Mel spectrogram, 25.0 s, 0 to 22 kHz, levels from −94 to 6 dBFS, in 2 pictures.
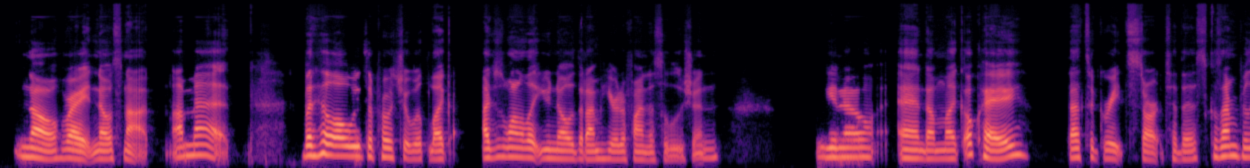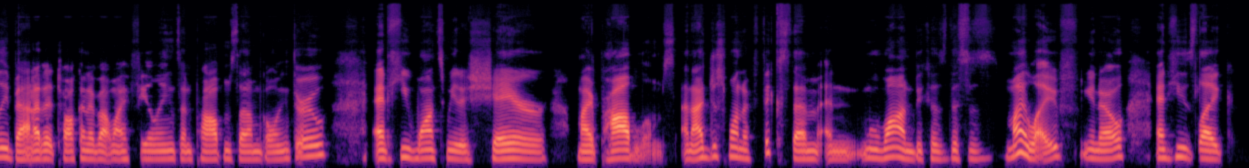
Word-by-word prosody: No, 185 - +5
right, 160 -4 +4
no, 150 +1 +2
it's 155 - -7
not. - - 0 0.2
I'm 190 +4 0
mad, 225 0 +1 0.7
but 215 0 +5
he'll 235 -3 +6
always 205 -1 +5
approach 185 -2 -1
it - - -1
with 150 +1 -5
like, 150 0 0 0.3
"I 175 - +4
just 190 +3 -7
wanna 190 -1 +1
let 175 -1 +1
you 165 0 -3
know 155 -1 0
that 150 0 -3
I'm 150 +1 +1
here 150 -2 -4
to 150 - -3
find 145 -2 -3
a - - -9
solution." 85 - -9 1.0
You 185 0 0
know, 185 0 0 0.2
and 160 -2 +1
I'm 155 0 -2
like, 160 0 -1
"Okay, 210 -1 +4 0.4
that's 175 0 0
a - - -4
great 155 +1 -4
start 140 -4 -4
to 155 - -8
this" 145 +3 -6
'cause 190 - -6
I'm 205 +1 +3
really 185 -2 -2
bad 150 -2 +2
at 155 - +4
it 155 - -2
talking 150 +1 -1
about 150 0 0
my 145 0 -1
feelings 150 0 -5
and 145 0 -5
problems 145 0 0
that 145 - 0
I'm 145 0 -5
going 145 +3 -5
through, 215 +6 -1 0.5
and 160 - +5
he 180 +4 -5
wants 165 0 -1
me 160 -2 -3
to 140 -1 -2
share 150 0 0 0.3
my 145 -1 +3
problems, 160 +2 +4
and 150 - -2
I - - +5
just 200 +3 -9
wanna 180 -5 -1
fix 260 - -7
them 155 -1 +1
and 75 -1 -6
move 170 -1 -4
on 180 -6 +4
because 150 -1 -7
this 160 -1 -8
is 155 +3 -13
my 230 +10 +5
life, 200 -3 0
you 165 - -6
know, 155 +5 +1 0.3
and 170 -1 0
he's 185 -1 -5
like, 150 -4 +1
160 Hz, 195 wpm, -22 LUFS, 150-185 Hz, 1.0 s, he'll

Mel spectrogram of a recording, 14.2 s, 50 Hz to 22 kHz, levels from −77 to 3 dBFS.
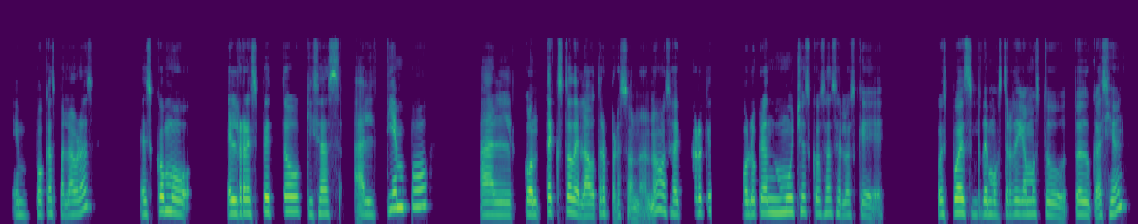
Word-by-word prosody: en 180 -1 -8
pocas 190 +4 -4
palabras, 195 - -2 0.5
es 190 0 -3
como 230 - +3 0.4
el 200 +1 +5
respeto 225 +2 +3
quizás 195 0 0
al 185 -1 -2
tiempo, 290 +4 +2 0.6
al 180 -1 0
contexto 215 +4 +3
de 200 -3 +4
la 170 0 +3
otra 195 +5 -2
persona, 175 -1 -5
¿no? 255 - 0
O 240 - 0
sea, 190 -3 -1
creo 215 0 0
que 235 - -4 0.4
involucran 210 +2 +1
muchas 220 +1 +1
cosas 205 0 -4
en 195 - -5
las 180 0 -5
que, - - -6 0.6
pues, 195 -1 -2
puedes 205 -3 +4
demostrar, 190 -1 -2
digamos, 190 -1 -1
tu 175 -4 -3
tu - - -5
educación. 190 - -1
200 Hz, 145 wpm, -23 LUFS, 185-225 Hz, 0.6 s, el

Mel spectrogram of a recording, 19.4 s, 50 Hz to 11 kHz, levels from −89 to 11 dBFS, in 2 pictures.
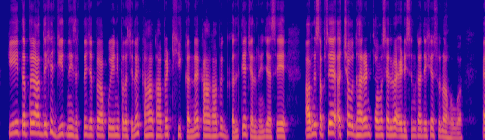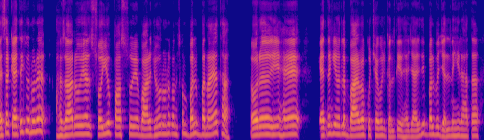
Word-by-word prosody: कि 220 +4 0
तब 215 0 +2
तक 230 - +5
आप 215 0 +3
देखिए 210 +4 -2
जीत 200 +3 -2
नहीं 180 0 -2
सकते 160 +4 -6
जब 175 0 -2
तक - - -1
आपको 165 +2 -3
ये 170 - 0
नहीं 175 0 -5
पता 160 -1 0
चलेगा 165 +7 -5
कहाँ-कहाँ 165 -1 -1
पे 180 - 0
ठीक 170 -1 -10
करना 135 +4 0
है? 180 - +3
कहाँ-कहाँ 160 -2 -1
पे 180 +3 -7 0.2
गलतियाँ 150 +9 -3
चल 140 -3 -1
रही 125 0 -8
हैं? 130 - -9
जैसे 145 +1 +1 0.4
आपने 165 +7 +4
सबसे 210 +2 +3
अच्छा 185 +3 0
उदाहरण 185 -1 +1
थॉमस 175 0 0
अल्वा 175 0 +3
एडिसन 155 0 -2
का 160 0 -1
देखिए 155 +2 -4
सुना 150 -4 -5
होगा। 110 0 -9 0.5
ऐसा 170 +6 +4
कहते 200 +1 +4
हैं 250 - -4
कि 270 - -1
उन्होंने 260 +1 +4 0.3
हजारों 175 +4 +3
या 205 0 +2
100 185 -1 -1
ईयो, 215 +5 +1
500 185 +1 -1
या 185 -1 0
बार 165 -1 +2
जो 170 +2 -5
है 195 - -2
उन्होंने 205 +1 -4
कम 205 -1 -5
से 190 +5 -9
कम 210 - -6
बल्ब 190 +4 +2
बनाया 190 +3 +3
था। 205 - 0 0.5
और 175 +2 +6
ये 190 0 +4
है 195 +2 +5 0.4
कहते 175 +4 +3
हैं - - -5
कि 210 - +2
मतलब 195 -1 -1
बार-बार 165 +2 +5
कुछ 170 0 -6
ना 165 - +3
कुछ 170 0 -5
गलती 140 +3 -3
रह 140 0 -5
जा 140 -1 -2
रही 145 +3 -3
थी, 215 - -5
बल्ब 190 0 0
जल 155 -3 -2
नहीं 160 +1 -4
रहा 155 -1 -3
था 160 0 0
180 Hz, 250 wpm, -23 LUFS, 160-195 Hz, 0.5 s, और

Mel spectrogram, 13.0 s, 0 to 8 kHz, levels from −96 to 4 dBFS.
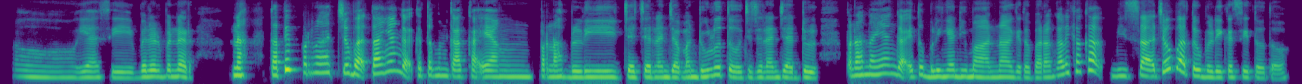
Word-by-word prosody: Oh, 165 -3 -6
iya 170 +1 -1 0.2
sih, 160 -1 -3 0.2
benar 180 +1 +3
benar. 185 -2 +2 0.5
Nah, 220 0 +7 0.3
tapi 225 +12 +6
pernah 295 0 -1 0.2
coba 275 -3 +4
tanya 275 +5 +5
nggak, - - 0
ke 215 - -3
teman 210 -1 -2
Kakak, 185 -1 0
yang 180 0 +1 0.4
pernah 180 -2 0
beli 170 0 +1 0.4
jajanan, 170 -1 +1
jaman 165 +1 +1
dulu 190 +6 +2
tuh, 165 - +1
jajanan 165 0 -3
jadul. 160 0 +1 0.3
Pernah, 220 0 +2
nanya 245 +3 0
nggak, 225 - +1
"Itu 210 - -2
belinya 185 +1 +1
dimana?" 175 -1 0
Gitu, 160 0 -3
barangkali 175 - -1
Kakak 335 +2 +2 0.2
bisa 200 -1 0 0.2
coba 390 +3 +3
tuh, 200 - +4
beli 165 -1 0
ke 170 - -2
situ, 165 -2 -4
tuh. 130 +4 -9
180 Hz, 180 wpm, -21 LUFS, 165-220 Hz, 0.5 s, Nah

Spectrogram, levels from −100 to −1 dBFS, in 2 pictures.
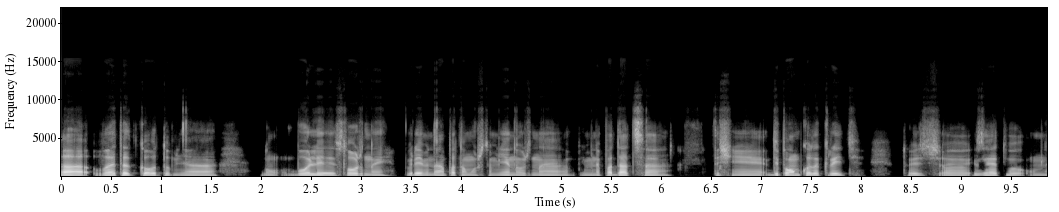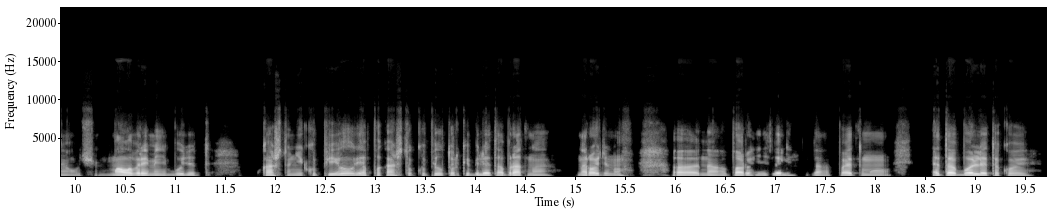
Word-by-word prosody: Э, 110 -2 +8
в - - -10
этот 135 -1 +3
год 140 -3 +1
у - - -4
меня, 105 -2 -4 0.4
ну, - - -10
более 110 -2 +1
сложные 110 -3 -2
времена, 105 +9 0
потому 110 -5 -4
что 105 - -8
мне 105 +2 -4
нужно 105 -2 -6
именно 105 0 -9
податься, 100 -3 +1 0.4
точнее 105 -1 -5
дипломку 150 - +2
закрыть, 130 0 -3 0.4
то 100 - -9
есть, 100 -1 -6
э, 100 -1 -5
из-за 105 0 -2
этого 100 -1 -3
у 105 - -19
меня 95 -1 -12
очень 95 +1 -11
мало 110 +2 +8
времени 100 -1 +2
будет. 120 +8 -5 0.4
Пока 105 - +2
что 105 - -4
не 105 0 -7
купил, 185 - 0
я 120 - +2
пока 115 0 -1
что - - -6
купил 115 -1 -4
только 110 -3 -5
билет 110 +2 +1
обратно 100 -2 +2 0.2
на 100 0 +1
родину, 125 +1 +1 0.5
э, 105 -1 +4
на 100 -1 -3
пару 105 +2 +4
недель, 105 +4 -2
да. 105 -2 -4
Поэтому 110 0 -1 0.4
это - - +7
более 115 -1 +7
такой, 100 -2 -4
105 Hz, 160 wpm, -24 LUFS, 100-115 Hz, 0.5 s, Э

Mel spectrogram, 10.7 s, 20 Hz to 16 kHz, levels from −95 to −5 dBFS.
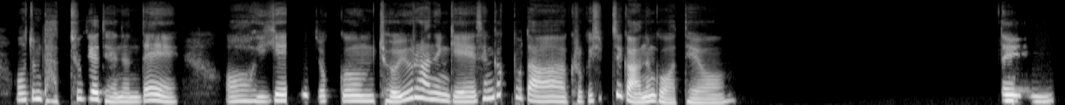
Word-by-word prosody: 어 220 - -1
좀 255 +2 +1
다투게 245 +6 -1
되는데 160 +2 +1 0.5
어 180 +2 -2
이게 175 +4 +2 0.3
쪼끔 185 +1 0
조율하는 230 - +2
게 165 -1 +1
생각보다 210 - -1
그렇게 170 +3 -7
쉽지가 355 - 0
않은 155 +6 +4
것 165 -4 +1
같아요. 130 0 -3 2.8
네. 185 -3 +2
180 Hz, 195 characters per minute, -21 LUFS, 165-210 Hz, 2.8 s, 않은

